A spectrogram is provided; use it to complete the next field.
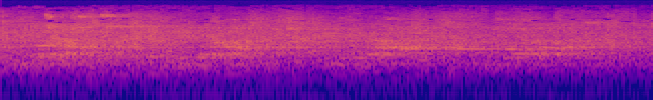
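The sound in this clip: Basketball dribbling during a college basketball game, bounces blended into a steady, continuous wash of crowd noise.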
